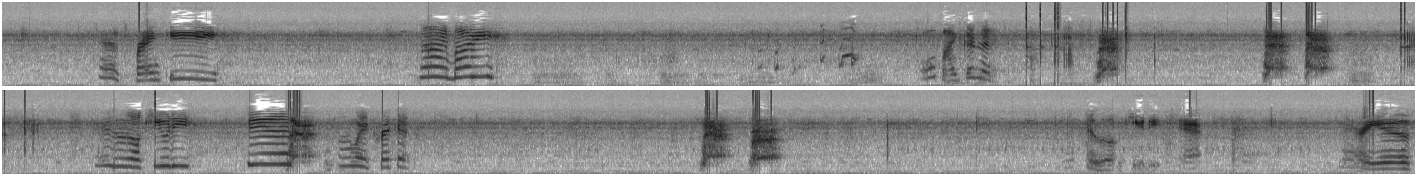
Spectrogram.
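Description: Puppies whine and yelp in high, short cries.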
